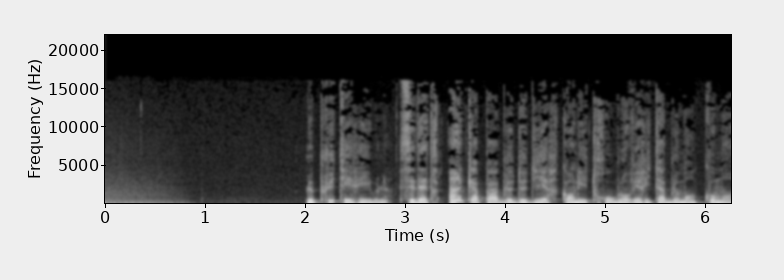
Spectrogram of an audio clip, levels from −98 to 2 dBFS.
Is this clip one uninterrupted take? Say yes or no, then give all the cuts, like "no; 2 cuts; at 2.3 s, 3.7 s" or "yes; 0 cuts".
no; 1 cut; at 2.9 s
